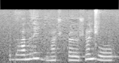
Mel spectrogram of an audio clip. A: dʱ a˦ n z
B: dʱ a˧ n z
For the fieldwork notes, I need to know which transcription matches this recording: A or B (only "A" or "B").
B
